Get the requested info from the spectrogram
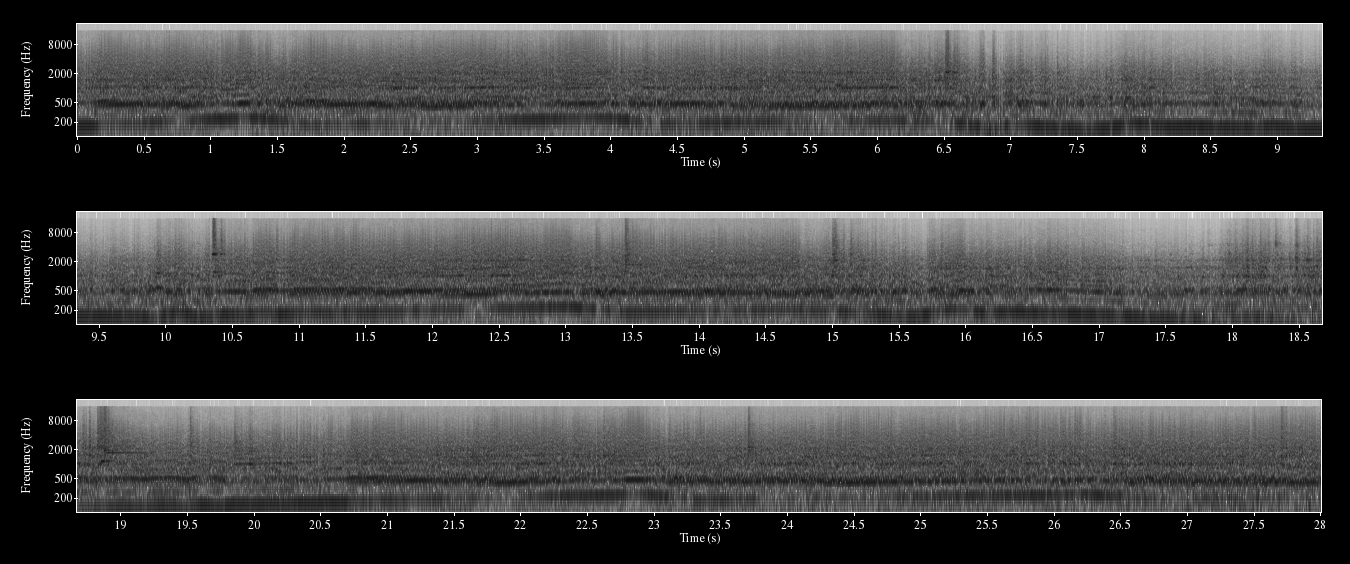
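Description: Rally car's engine heard from inside the cabin, pulling hard with revs climbing and then dropping back sharply at each gear change, over and over. A few short sharp knocks cut in briefly.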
